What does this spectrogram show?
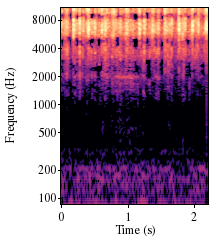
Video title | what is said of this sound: Introducing Couture Creations Winkles Glitter Markers to add that shimmer & shine to your creations | you can hear the little beads in there mixing everything together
